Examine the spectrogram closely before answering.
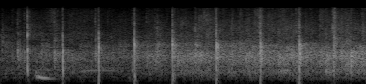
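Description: Audience applause at event locations in Tottenham, Tingen and Segeten, welcoming a guest: a steady wash of many hands clapping, with sharp, evenly spaced individual claps standing out, growing slightly fuller about halfway through.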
